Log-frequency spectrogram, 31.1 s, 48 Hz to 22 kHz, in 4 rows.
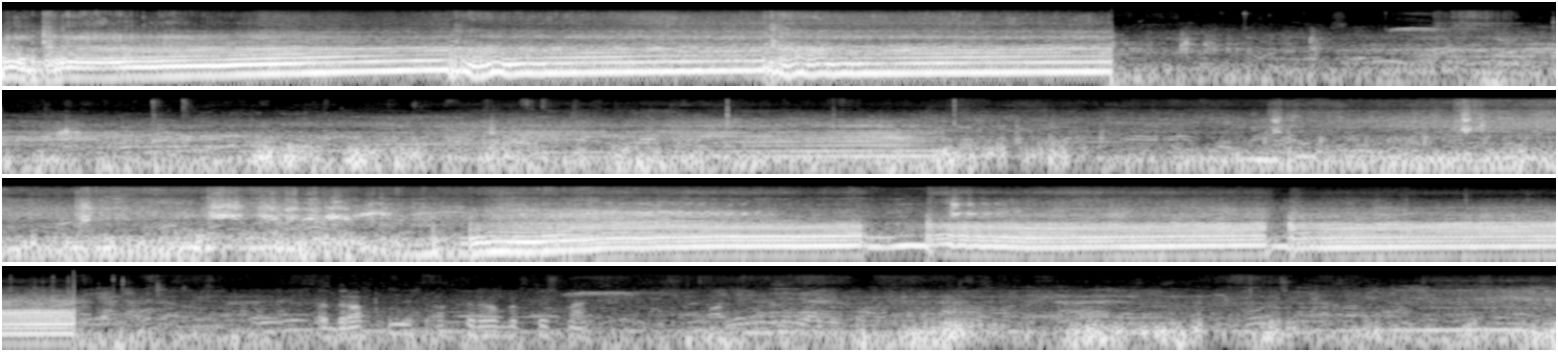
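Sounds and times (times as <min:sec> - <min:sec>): rally car engine revving: 0:00.0 - 0:05.6, 0:07.6 - 0:13.1, 0:13.9 - 0:23.7.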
